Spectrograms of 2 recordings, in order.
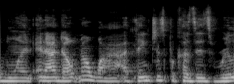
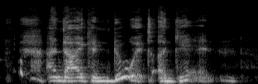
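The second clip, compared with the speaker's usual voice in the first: slow, bubbly put-on British accent, villain-like. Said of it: "somebody requested something, so wait, let me do it again".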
